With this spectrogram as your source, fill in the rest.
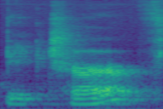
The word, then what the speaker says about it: picture: هذيك تقرا picture future adventure capture. We have a lot of words that end with TURE and pronounce cher.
